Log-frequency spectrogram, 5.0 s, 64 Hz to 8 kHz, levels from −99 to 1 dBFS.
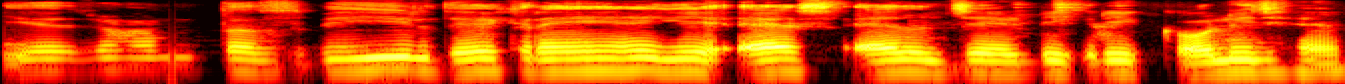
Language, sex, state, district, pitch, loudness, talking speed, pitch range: Hindi, male, Uttar Pradesh, Jyotiba Phule Nagar, 140 Hz, -17 LUFS, 145 wpm, 130-145 Hz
